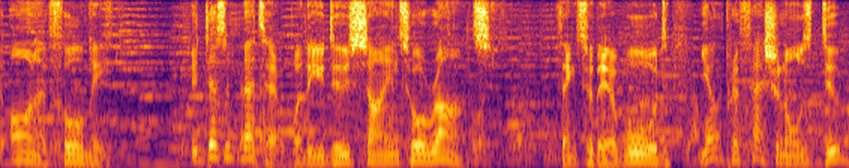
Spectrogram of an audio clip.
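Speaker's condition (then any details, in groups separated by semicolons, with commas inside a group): No condition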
